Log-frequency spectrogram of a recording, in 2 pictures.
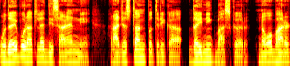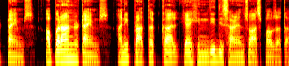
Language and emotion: Goan Konkani, neutral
